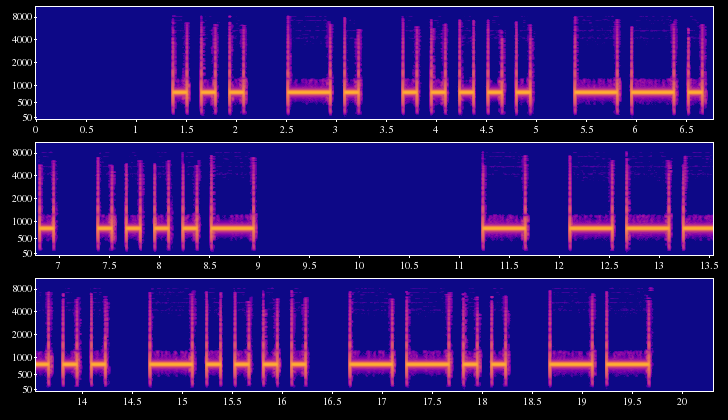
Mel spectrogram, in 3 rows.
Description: Morse code, heard as a keyed tone, about 8 wpm, 800 Hz. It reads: SN5Z4 T86ZM
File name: 8wpm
